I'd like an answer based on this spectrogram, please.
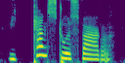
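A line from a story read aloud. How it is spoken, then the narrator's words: Convincingly angry shout. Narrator (German): rief sie wütend und so überzeugend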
